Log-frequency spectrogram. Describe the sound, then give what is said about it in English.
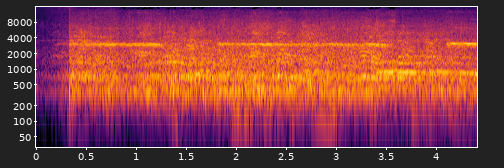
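A large wrestling arena crowd roars loudly and steadily after a sudden start as the wrestler Van Daminator spills out and goes through a table, with a shrill, sustained whistle piercing through the din several times. “Van Daminator, and then he spills out, goes through a table, and the crowd goes bananas.”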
